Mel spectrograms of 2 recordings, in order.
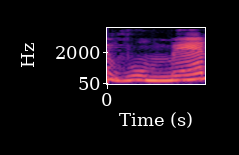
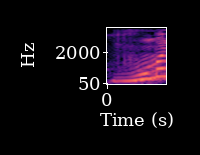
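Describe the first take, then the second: First: The second vowel sounds like 'eh'. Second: The second vowel sounds like 'uh'. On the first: The speaker calls it wrong. "वो भी वुमेन नहीं होता है" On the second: The speaker calls it right. "वुमन होता है"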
